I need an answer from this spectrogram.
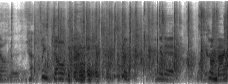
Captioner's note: applause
